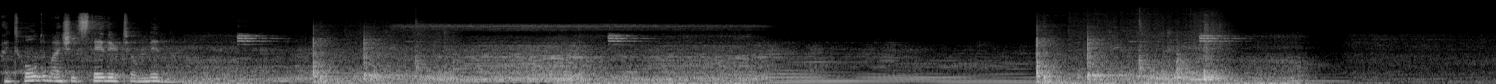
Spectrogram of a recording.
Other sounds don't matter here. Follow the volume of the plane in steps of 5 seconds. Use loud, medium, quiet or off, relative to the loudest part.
loud, loud, quiet.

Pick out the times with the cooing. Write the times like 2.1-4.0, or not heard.
3.1-4.7, 10.3-12.3.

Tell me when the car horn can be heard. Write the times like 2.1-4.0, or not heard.
1.8-2.7, 5.7-7.5, 11.4-13.1.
